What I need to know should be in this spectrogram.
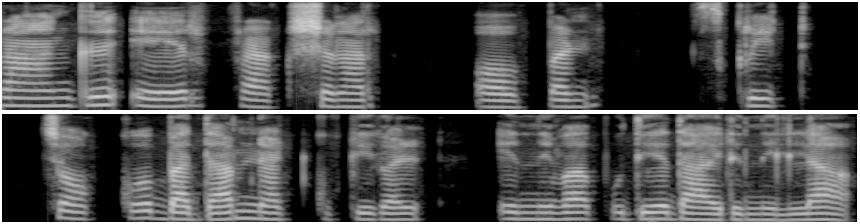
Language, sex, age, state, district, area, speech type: Malayalam, female, 30-45, Kerala, Kozhikode, urban, read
